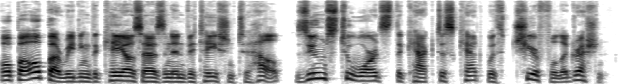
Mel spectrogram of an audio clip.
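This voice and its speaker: A man's voice: on the high side, expressive, normal speed, dry recording, clean studio sound. A man reading dramatic scripted story narration in a theatrical, punchy way.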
